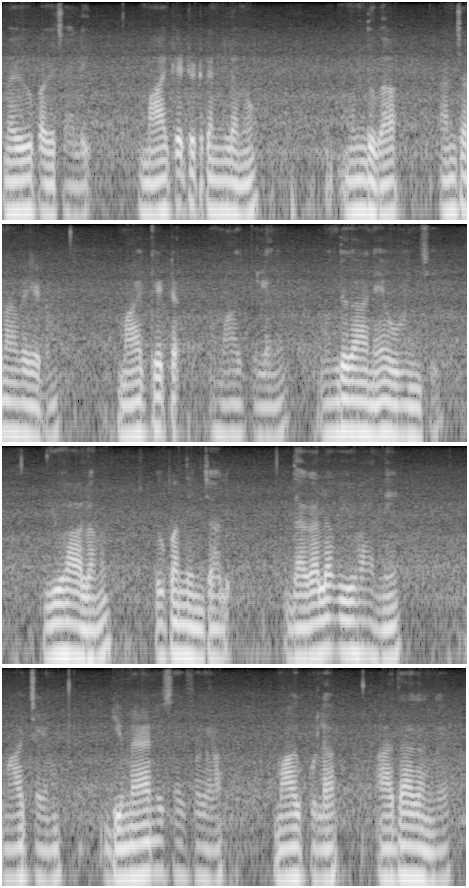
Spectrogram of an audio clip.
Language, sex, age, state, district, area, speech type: Telugu, male, 18-30, Telangana, Kamareddy, urban, spontaneous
